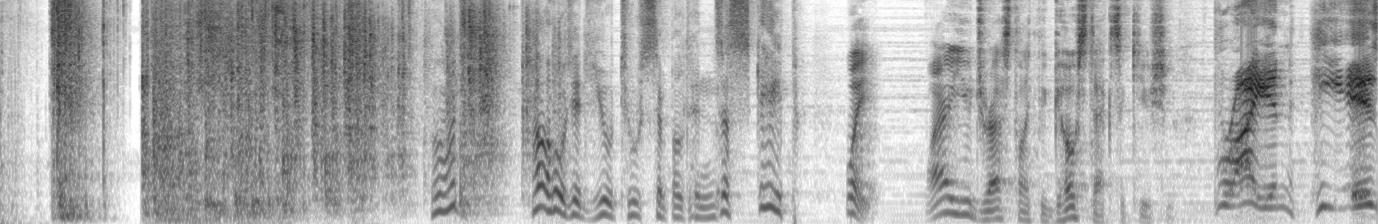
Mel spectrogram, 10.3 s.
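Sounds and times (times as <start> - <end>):
heavy crash of breaking and clattering debris: 0.0 - 4.4
dungeon door being smashed in: 0.4 - 4.3
speech: 3.2 - 10.3.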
